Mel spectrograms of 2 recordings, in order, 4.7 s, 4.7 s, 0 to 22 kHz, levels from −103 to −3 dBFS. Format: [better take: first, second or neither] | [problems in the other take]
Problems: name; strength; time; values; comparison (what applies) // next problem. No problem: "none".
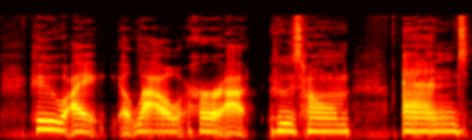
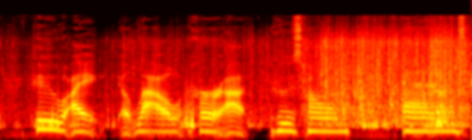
first | wind noise on the microphone; heavy; 4 dB below the speech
